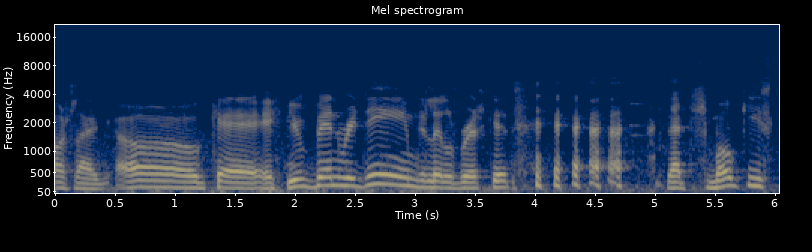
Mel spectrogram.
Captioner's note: laughs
